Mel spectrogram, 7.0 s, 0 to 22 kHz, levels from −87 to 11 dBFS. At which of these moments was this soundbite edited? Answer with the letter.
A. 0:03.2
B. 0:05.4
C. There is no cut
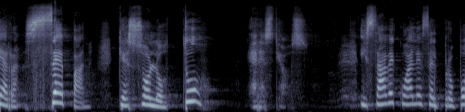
B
